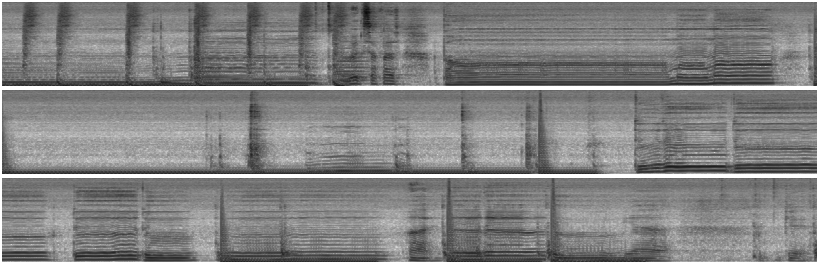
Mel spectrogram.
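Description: Synth bass from the Alchemy 'Agile Synth Bass' preset played on a keyboard in short phrases of low sustained notes, a few of them sliding up or down in pitch. Sharp percussive clicks run under the first few seconds.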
